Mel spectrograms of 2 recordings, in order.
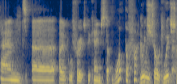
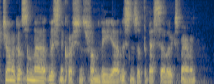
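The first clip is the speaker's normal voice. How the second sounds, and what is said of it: Deeper, sexier podcast interview voice. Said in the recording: “You sort of dropped into a mode then, didn't you? ... Suddenly your voice went a bit deeper. ... This is interview voice. ... Podcast voice. ... A lot sexier when you're doing your podcast.”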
